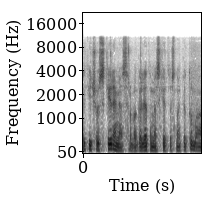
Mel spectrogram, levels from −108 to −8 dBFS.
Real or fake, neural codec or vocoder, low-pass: real; none; 10.8 kHz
